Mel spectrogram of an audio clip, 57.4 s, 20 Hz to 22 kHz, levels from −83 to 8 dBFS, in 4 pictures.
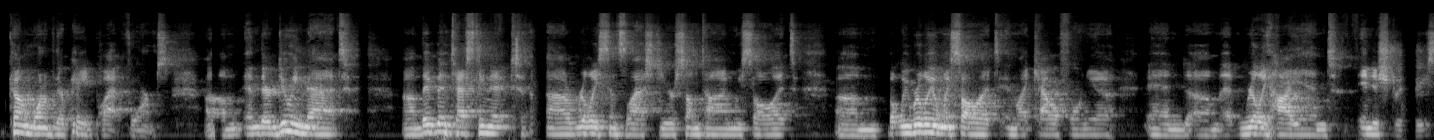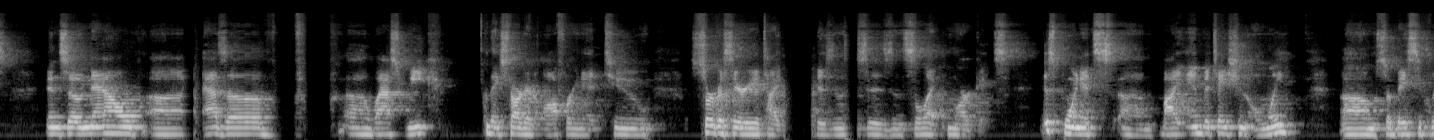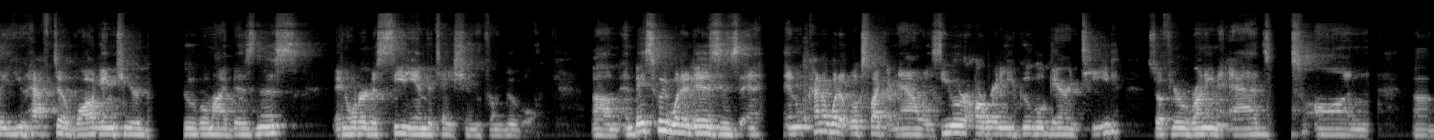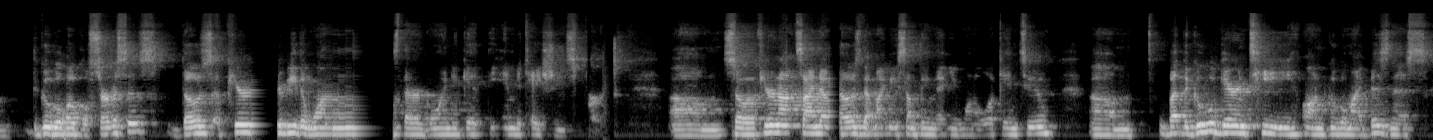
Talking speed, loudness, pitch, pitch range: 175 wpm, -17 LUFS, 140 Hz, 130-150 Hz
